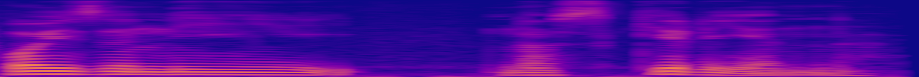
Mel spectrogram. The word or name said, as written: poisoninoskirian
